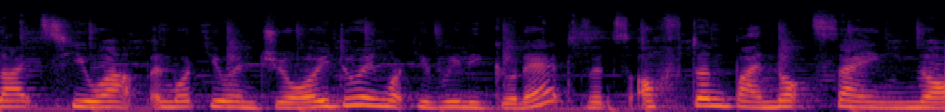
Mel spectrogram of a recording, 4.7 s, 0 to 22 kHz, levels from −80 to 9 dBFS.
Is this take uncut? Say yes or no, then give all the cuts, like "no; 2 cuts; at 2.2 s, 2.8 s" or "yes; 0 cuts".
no; 1 cut; at 3.0 s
